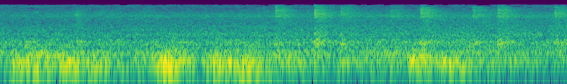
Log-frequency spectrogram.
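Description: Low, rolling rumbles of thunder from a storm swell and fade over steady rain-like noise, with a few brief brighter crackles; no voices.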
